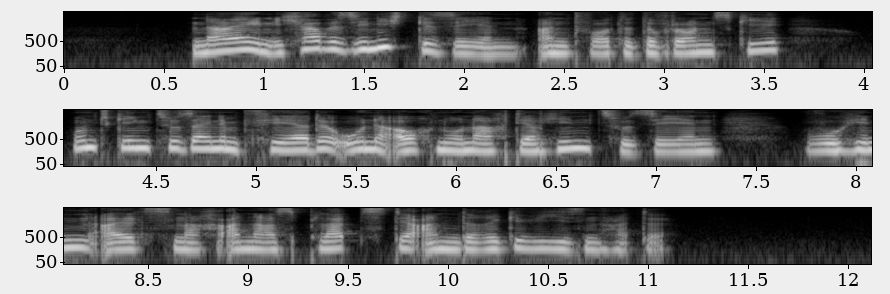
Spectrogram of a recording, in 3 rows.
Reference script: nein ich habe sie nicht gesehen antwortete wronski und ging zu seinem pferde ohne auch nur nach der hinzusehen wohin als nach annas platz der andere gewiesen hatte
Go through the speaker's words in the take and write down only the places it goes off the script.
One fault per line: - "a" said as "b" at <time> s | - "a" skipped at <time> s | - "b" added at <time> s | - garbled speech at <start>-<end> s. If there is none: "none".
none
